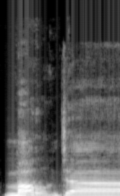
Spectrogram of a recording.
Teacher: মারজান, জান এখানে মধ্যারজি, মধ্যের হরফের পরে ওয়াকফ হয়েছে, মধ্যারজি 3 আলিফ পরিমাণ টান হবে।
